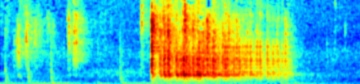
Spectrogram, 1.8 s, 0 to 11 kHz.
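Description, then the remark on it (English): A handful of seven dice, rolled for a dexterity and athletics check, clatters and rattles across a hard table in one bright burst lasting under a second, preceded by a few faint clicks, with no voices. “Dexterity athletics. Okay, that's 4. That's 7 dice.”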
